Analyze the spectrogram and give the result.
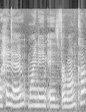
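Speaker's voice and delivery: attempted, put-on British accent. Asked by another speaker to talk in one, she tries an attempted British accent. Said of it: "can you speak in a British accent?".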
